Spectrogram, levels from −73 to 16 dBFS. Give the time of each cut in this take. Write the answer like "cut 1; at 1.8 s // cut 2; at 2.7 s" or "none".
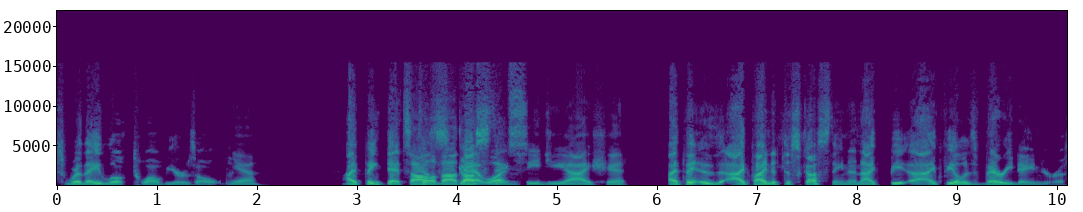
none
